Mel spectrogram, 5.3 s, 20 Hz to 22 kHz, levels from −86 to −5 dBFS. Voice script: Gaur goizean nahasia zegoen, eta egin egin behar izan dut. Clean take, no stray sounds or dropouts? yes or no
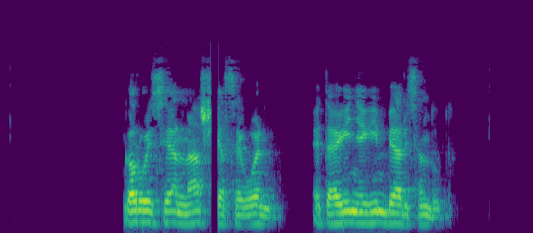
no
